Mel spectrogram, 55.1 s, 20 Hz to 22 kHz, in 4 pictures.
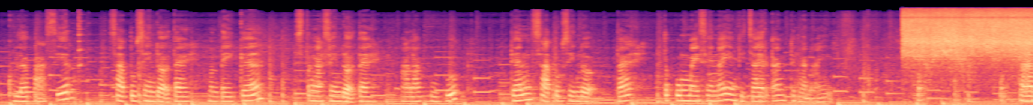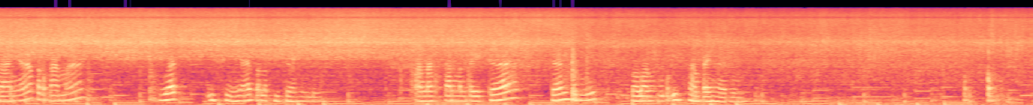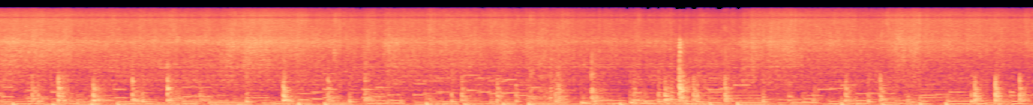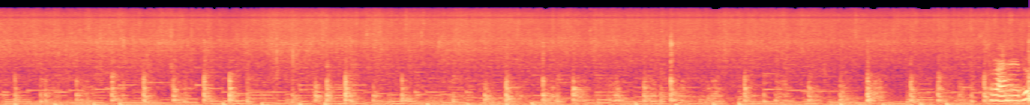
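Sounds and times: garlic sizzling in butter: 12.0s - 55.0s
wooden spatula scraping a pan: 19.1s - 55.0s.

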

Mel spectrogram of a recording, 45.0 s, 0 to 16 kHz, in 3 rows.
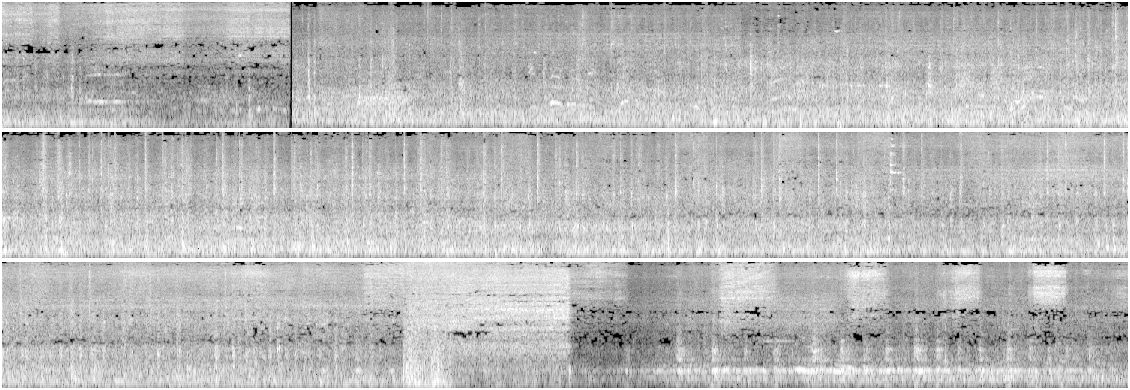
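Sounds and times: loud steam hiss: 0.0s - 5.7s, 20.5s - 45.0s
steam locomotives clattering: 0.0s - 45.0s.

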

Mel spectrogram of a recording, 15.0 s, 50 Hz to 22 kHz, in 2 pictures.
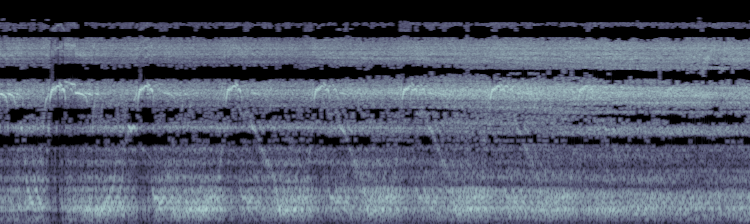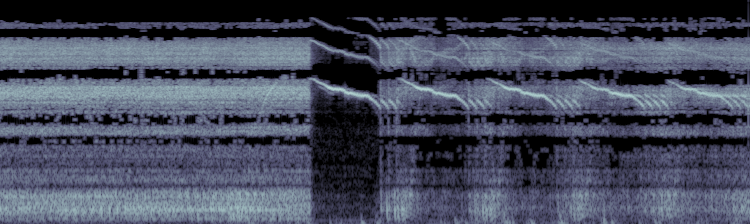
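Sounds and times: falling electronic chirp: 0.0s - 6.9s, 10.6s - 15.0s
hissing electronic drone: 0.0s - 15.0s.

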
